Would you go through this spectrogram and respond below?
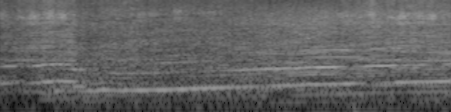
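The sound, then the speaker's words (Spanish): Racing car engines roar and steadily climb in pitch as they accelerate, a loud, continuous high-revving drone that lasts throughout with no talking. “Pero la diferencia son nada con estos autos, con esta categoría.”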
